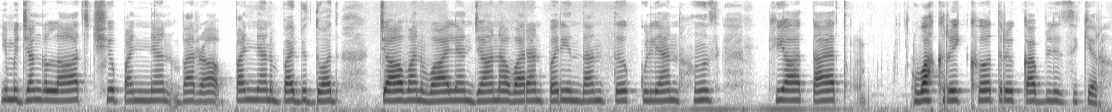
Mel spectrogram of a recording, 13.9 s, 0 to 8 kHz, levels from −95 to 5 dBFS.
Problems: background sounds at intervals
